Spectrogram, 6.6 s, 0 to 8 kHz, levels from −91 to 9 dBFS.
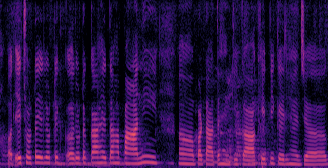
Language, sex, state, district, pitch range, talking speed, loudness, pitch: Chhattisgarhi, female, Chhattisgarh, Jashpur, 210-260 Hz, 165 wpm, -35 LUFS, 235 Hz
